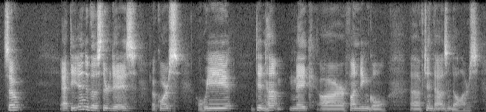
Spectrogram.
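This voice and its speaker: A man who created a comic gives an earnest, grateful update to his backers, hoarse from a cold and filling his talk with "uh". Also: medium pitch, fairly even intonation, slow pace, pushed and bright, reverberant. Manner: earnest and grateful, many fillers. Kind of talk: casual direct-to-camera talk.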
